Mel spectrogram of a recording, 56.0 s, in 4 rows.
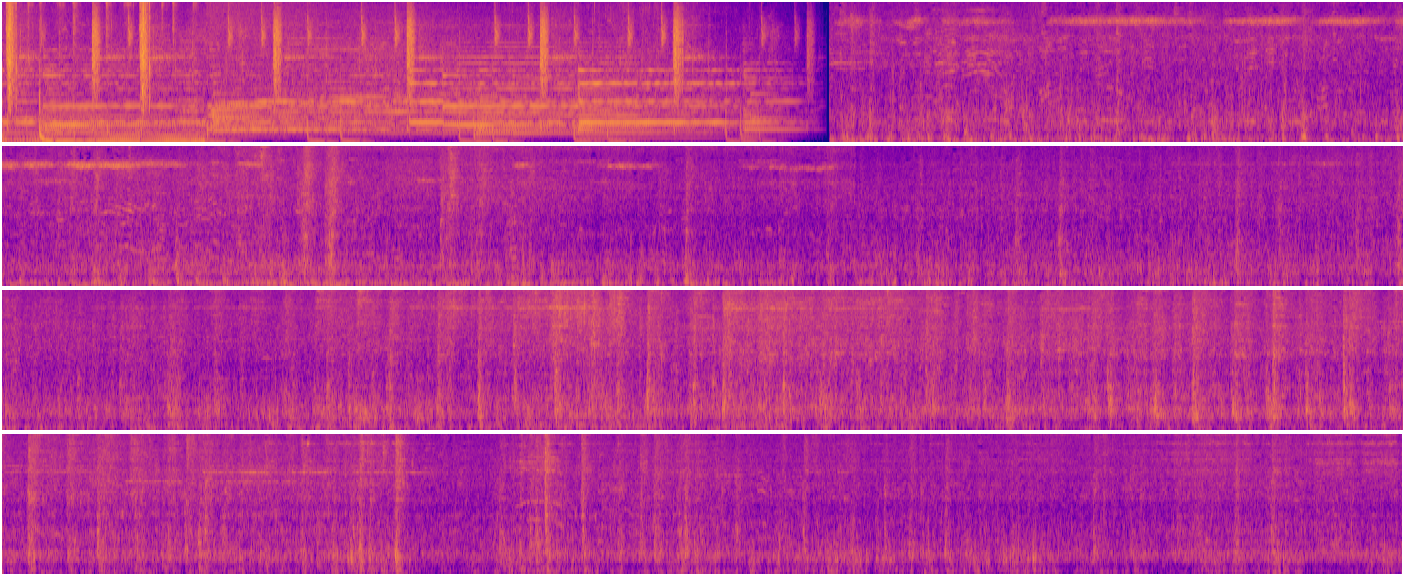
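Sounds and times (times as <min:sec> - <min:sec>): train wheels rumbling on rail: 0:08.3 - 0:56.0.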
